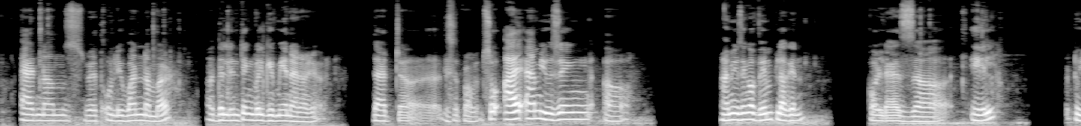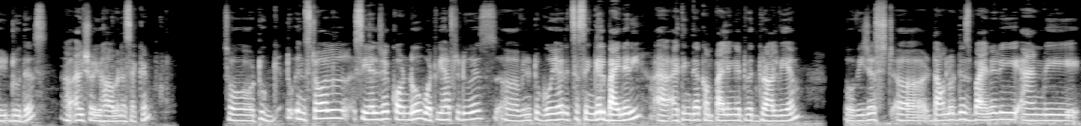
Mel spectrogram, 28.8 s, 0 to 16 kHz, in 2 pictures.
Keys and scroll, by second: 0.0-5.2 typing, 6.9 alt+Left, 7.7 o, 9.4 o, 10.7-15.0 typing, 15.4 alt+Tab, 15.8 alt+Tab, 16.5 alt+Tab, 18.7 ctrl+c.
